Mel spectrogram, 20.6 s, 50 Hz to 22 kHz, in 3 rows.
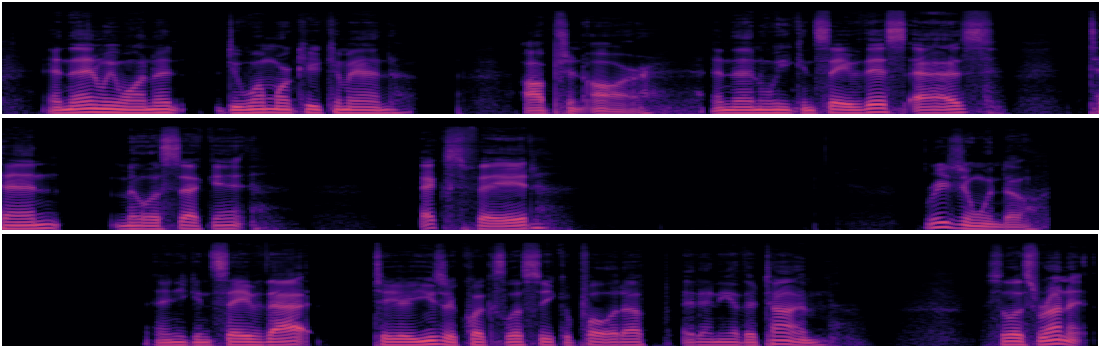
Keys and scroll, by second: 2.4 alt+r, 4.4 BackSpace, 6.1-10.4 typing, 11.4-13.6 typing.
